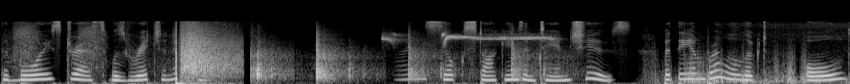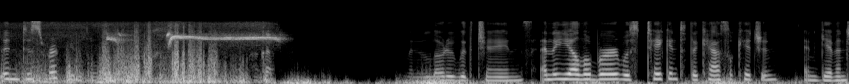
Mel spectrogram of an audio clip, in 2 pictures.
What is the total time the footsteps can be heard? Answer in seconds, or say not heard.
not heard.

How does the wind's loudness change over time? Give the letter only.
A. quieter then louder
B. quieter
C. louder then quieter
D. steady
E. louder
C.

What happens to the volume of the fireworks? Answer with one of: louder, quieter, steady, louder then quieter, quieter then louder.
louder then quieter.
